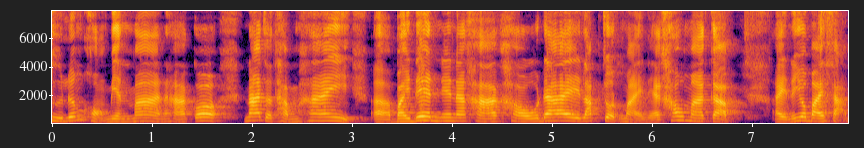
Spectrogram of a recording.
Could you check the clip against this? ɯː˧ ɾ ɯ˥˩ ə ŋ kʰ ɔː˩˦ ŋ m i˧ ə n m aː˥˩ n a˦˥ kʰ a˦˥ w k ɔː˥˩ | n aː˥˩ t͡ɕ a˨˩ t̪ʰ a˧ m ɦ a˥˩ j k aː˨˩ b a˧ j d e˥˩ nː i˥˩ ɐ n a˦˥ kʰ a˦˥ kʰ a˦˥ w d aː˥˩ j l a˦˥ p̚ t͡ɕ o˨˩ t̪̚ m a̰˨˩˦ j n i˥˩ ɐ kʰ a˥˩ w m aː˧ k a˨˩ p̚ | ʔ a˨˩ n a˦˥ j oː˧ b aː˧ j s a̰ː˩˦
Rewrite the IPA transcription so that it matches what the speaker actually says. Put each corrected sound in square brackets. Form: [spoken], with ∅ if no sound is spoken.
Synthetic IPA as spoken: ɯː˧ ɾ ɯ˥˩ ə ŋ kʰ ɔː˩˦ ŋ m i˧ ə n m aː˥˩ n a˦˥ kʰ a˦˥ [∅] k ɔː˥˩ | n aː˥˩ t͡ɕ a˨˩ t̪ʰ a˧ m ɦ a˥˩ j [ʔ] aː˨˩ b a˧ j d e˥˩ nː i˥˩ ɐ n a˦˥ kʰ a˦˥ kʰ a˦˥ w d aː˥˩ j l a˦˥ p̚ t͡ɕ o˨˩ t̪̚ m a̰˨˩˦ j n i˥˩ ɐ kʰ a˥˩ w m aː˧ k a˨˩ p̚ | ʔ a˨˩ n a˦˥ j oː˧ b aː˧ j s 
